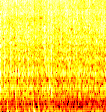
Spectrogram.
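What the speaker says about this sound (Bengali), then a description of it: "এবার দিয়ে দিচ্ছি কুচিয়ে রাখা পেঁয়াজ।" Chopped onion hits hot oil seasoned with cardamom, cinnamon, cloves and a torn bay leaf, giving a brief, close, bright sizzle with soft stirring thumps underneath.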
